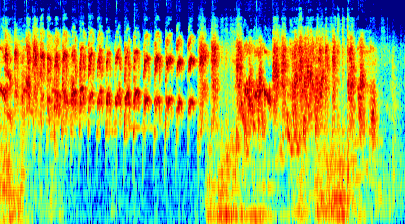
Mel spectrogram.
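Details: Budgies chirping and chattering: a fast run of evenly pulsed high chirps, about eight per second, for two seconds, then a denser scratchy warble of overlapping high notes that fades out at the end.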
